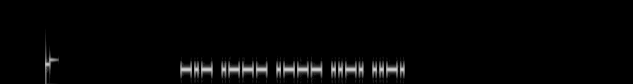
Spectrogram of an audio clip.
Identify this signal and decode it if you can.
Morse code, heard as a keyed tone, about 36 wpm, 700 Hz. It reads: KJJFF
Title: Code Groups - 5 Letters - 35wpm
